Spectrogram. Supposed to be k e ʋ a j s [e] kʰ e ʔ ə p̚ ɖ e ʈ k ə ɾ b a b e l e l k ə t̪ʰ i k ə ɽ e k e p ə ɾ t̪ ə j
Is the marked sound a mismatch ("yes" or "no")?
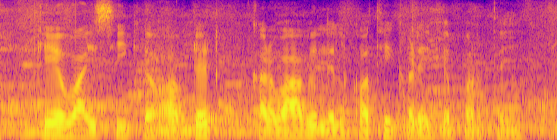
yes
